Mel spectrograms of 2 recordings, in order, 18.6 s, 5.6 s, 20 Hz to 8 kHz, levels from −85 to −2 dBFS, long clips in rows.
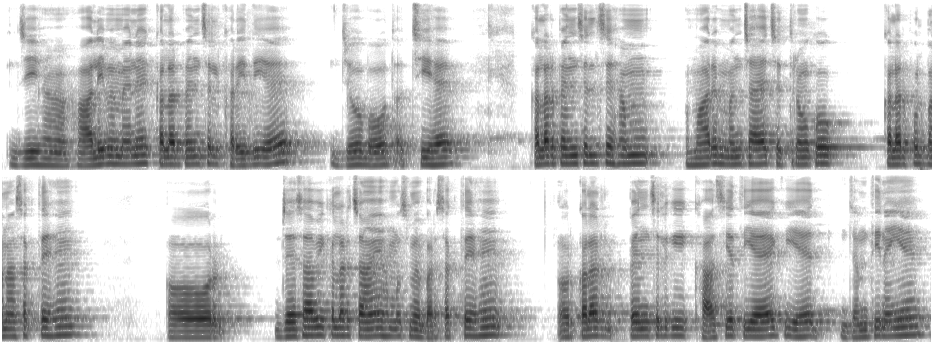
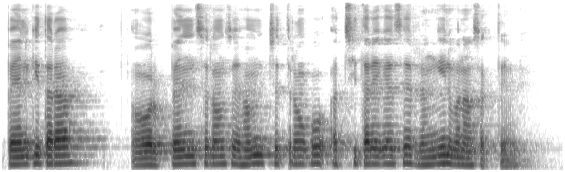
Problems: constant background noise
